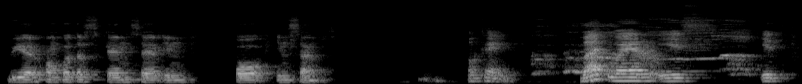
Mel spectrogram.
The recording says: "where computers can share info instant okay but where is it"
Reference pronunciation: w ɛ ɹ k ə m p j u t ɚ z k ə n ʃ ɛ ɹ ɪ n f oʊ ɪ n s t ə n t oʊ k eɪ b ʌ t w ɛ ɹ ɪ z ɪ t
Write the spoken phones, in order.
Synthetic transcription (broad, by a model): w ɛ ɹ k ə m p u t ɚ s k ə n s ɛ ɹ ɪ n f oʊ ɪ n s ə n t oʊ k eɪ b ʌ t w ɛ ɹ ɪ s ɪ t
